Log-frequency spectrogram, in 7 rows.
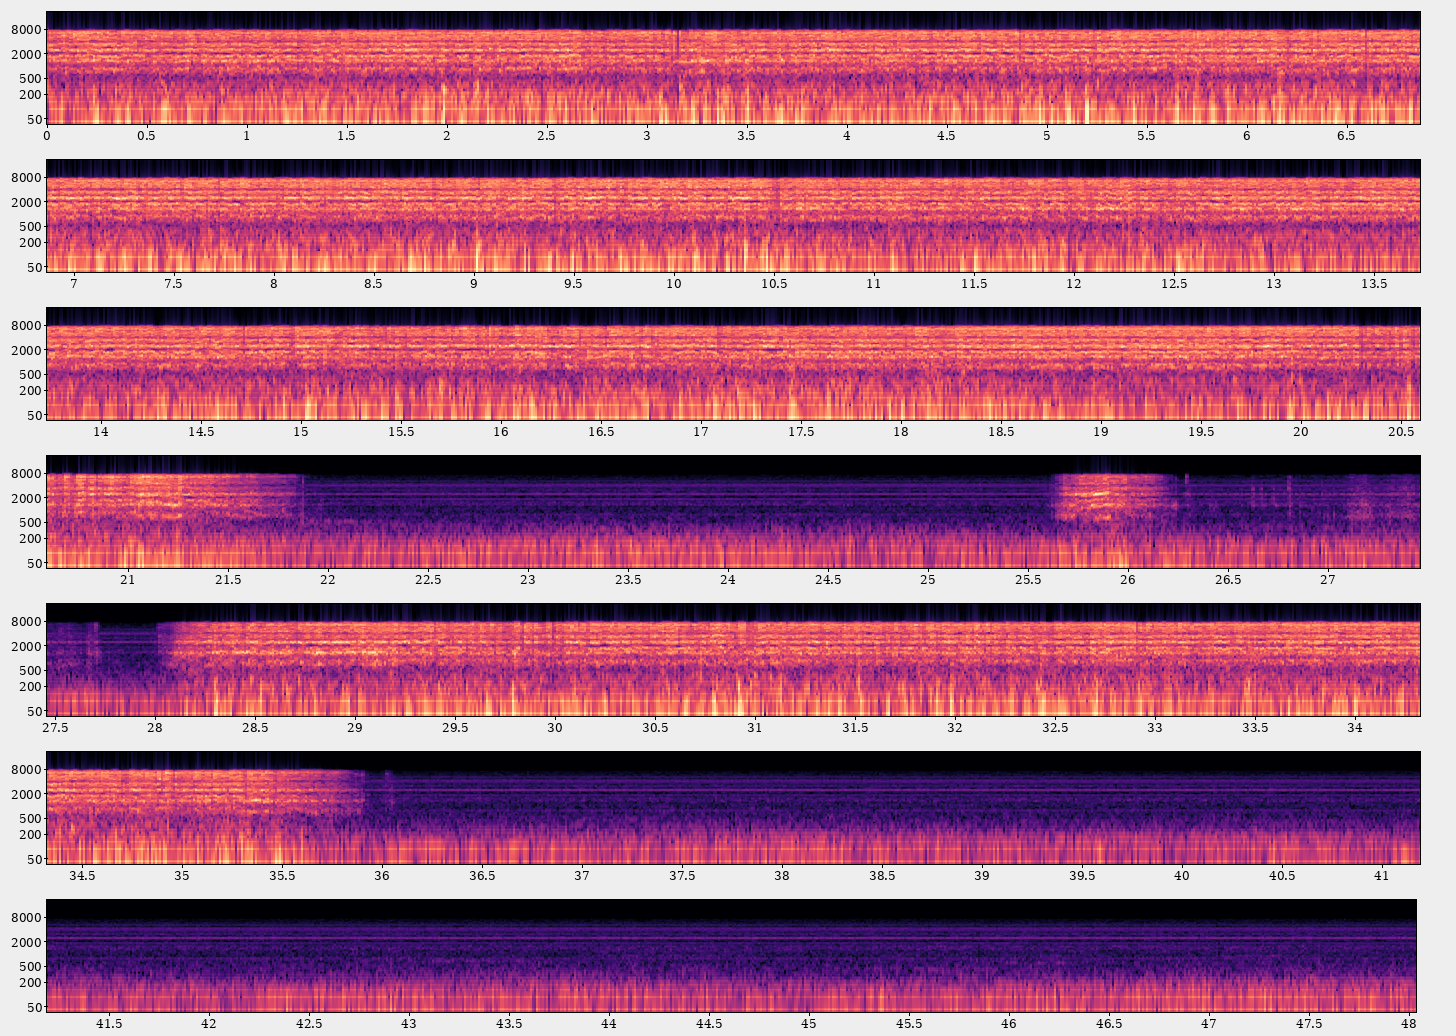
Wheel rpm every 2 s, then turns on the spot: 210, 230, 230, 230, 230, 220, 220, 220, 220, 220, 160, 0, 10, 20, 150, 220, 230, 180, 10, 0, 0, 0, 0, 0.
none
